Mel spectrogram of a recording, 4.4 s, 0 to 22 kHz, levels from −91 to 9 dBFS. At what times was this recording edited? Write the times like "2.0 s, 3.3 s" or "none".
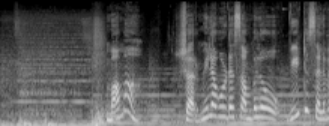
1.2 s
